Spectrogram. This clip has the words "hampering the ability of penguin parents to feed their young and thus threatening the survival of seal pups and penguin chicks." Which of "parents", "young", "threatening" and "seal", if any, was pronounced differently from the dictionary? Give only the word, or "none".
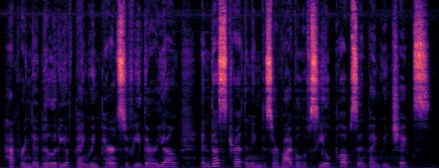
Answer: threatening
